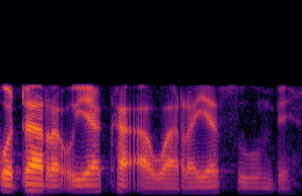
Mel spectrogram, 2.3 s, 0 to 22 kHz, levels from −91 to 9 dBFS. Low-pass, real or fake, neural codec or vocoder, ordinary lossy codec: 3.6 kHz; real; none; none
